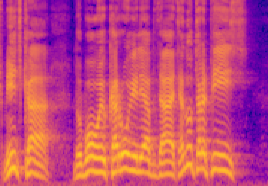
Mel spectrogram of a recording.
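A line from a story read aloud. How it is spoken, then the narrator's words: Shouted. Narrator (Russian): крикнул Мирон Григорьевич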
